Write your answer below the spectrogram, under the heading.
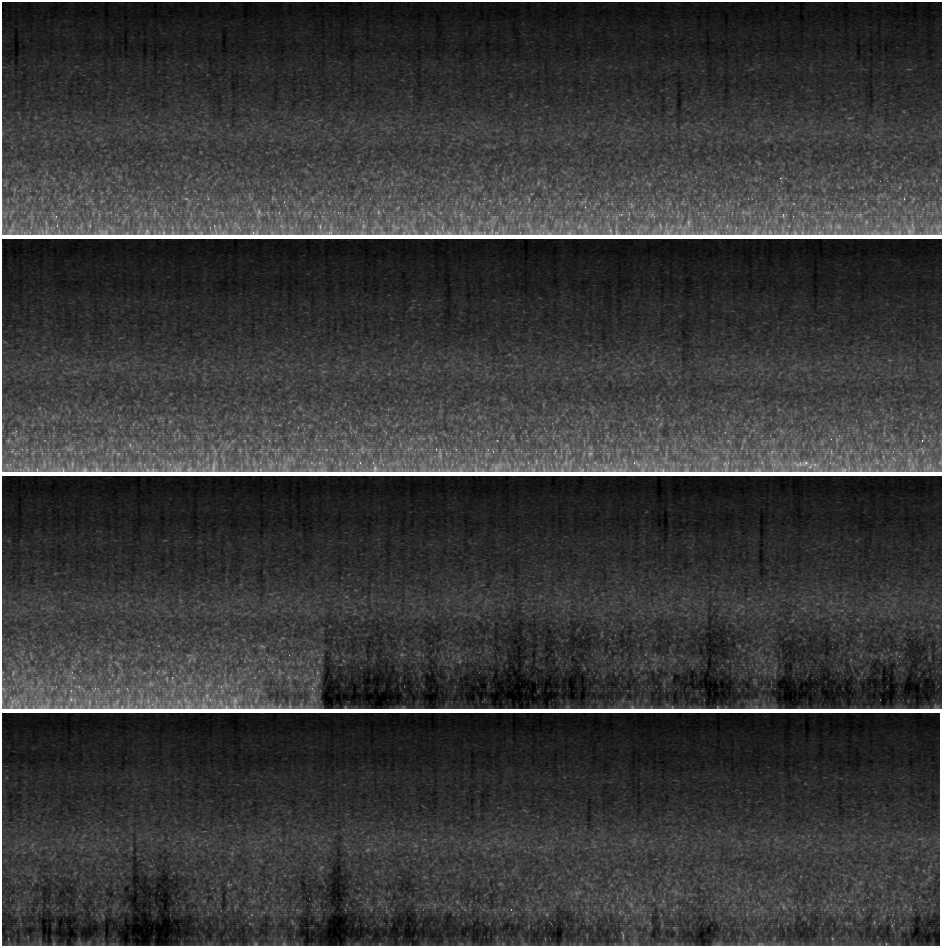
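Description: Steady rain, then a little over halfway through a sudden loud roll of thunder that rumbles on in repeated surges.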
